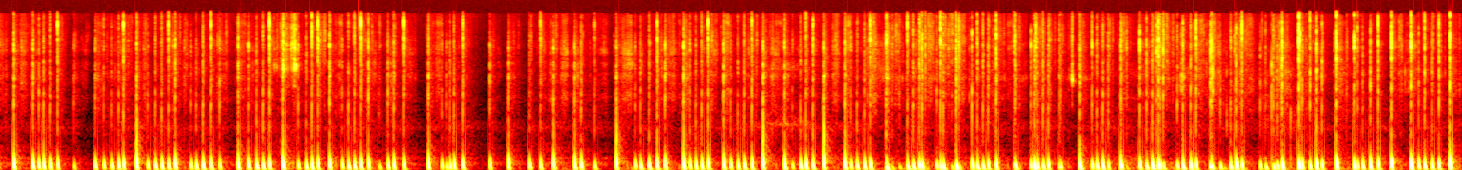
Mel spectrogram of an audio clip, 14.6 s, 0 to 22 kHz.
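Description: A flat piece of corrugated cardboard is scratched and tapped with fingertips and nails in quick clustered bursts. Each hit is a dull, low thump centered around 140 Hz with almost no ring, and brief quiet gaps fall between the flurries.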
